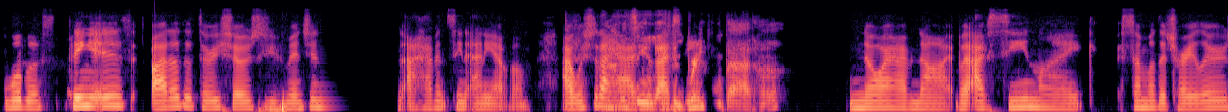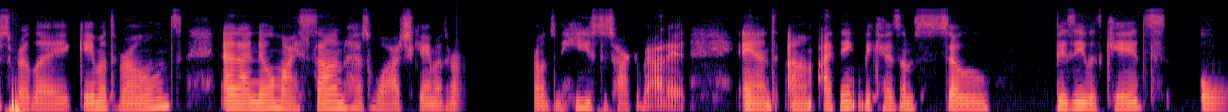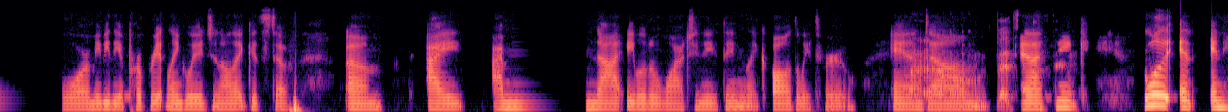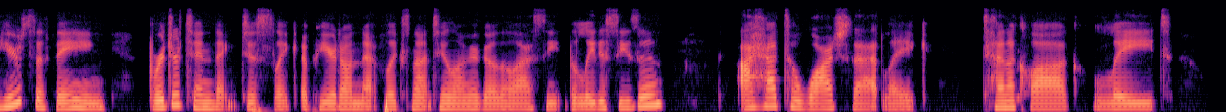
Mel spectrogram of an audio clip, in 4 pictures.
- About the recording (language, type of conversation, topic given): English, unstructured, What comfort shows do you put on in the background, and why are they your cozy go-tos?
- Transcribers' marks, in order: distorted speech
